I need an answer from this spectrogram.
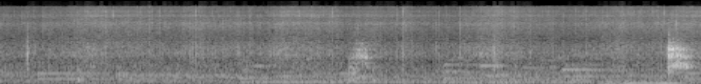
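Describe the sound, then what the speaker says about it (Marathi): Whole spices roasting together in a pan for a stuffed-flour dumpling dish, a continuous low sizzle and crackle with occasional scraping stirs and a sharper clink near the end. "आता आपल्याला त्याबरोबरच हे सगळे मसाले सुद्धा त्याच्यातच भाजून घ्यायचे"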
